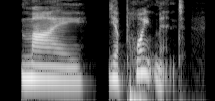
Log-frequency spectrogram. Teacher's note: native speakers often insert a very slight Y glide. It sounds like my appointment.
